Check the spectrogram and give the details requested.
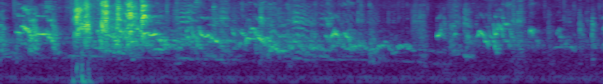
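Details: Australian budgies give quick, rapid chirps and wavering warbled squeaks, several birds chattering together, opened by a loud sharp knock-like burst.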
